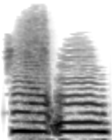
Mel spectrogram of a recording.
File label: "understand", Taiwanese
